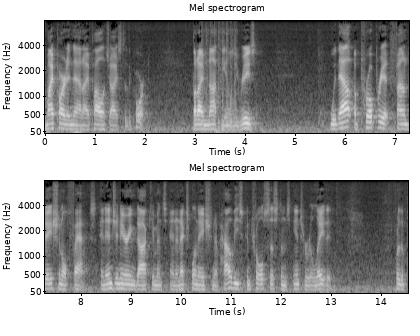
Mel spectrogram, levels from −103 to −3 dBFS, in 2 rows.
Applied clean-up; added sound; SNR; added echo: none; Drill; 9 dB; none.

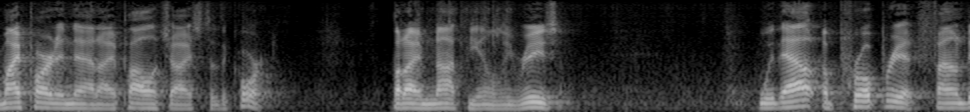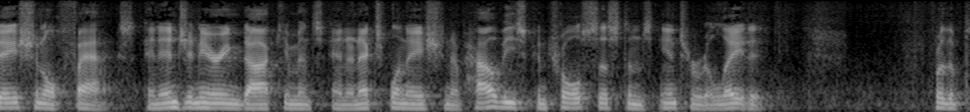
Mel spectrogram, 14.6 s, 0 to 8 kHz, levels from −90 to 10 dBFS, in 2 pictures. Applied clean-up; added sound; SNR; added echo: neural separator model SepFormer DNS4.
